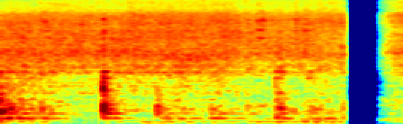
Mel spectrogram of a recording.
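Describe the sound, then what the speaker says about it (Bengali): Chili, coriander and cumin powder sautéing for chana dal with green peas, a steady close sizzle with a few spatula scrapes against the pan, then a brief drop to silence near the end. "হাফ চামচ মরিচের গুঁড়ো, এখানে হাফ চামচ নিয়েছি ধনে গুঁড়ো, জিরার গুঁড়ো। ভালো করে এটা কষিয়ে নেব।"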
